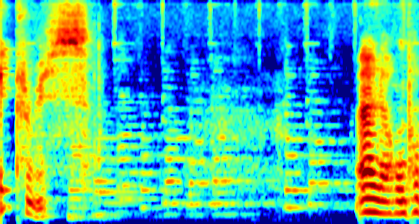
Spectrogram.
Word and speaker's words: plus: Au début de la vidéo, j'ai dit « je veux plus de vacances ». Donc quand on prononce le S, le plus a un sens positif.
